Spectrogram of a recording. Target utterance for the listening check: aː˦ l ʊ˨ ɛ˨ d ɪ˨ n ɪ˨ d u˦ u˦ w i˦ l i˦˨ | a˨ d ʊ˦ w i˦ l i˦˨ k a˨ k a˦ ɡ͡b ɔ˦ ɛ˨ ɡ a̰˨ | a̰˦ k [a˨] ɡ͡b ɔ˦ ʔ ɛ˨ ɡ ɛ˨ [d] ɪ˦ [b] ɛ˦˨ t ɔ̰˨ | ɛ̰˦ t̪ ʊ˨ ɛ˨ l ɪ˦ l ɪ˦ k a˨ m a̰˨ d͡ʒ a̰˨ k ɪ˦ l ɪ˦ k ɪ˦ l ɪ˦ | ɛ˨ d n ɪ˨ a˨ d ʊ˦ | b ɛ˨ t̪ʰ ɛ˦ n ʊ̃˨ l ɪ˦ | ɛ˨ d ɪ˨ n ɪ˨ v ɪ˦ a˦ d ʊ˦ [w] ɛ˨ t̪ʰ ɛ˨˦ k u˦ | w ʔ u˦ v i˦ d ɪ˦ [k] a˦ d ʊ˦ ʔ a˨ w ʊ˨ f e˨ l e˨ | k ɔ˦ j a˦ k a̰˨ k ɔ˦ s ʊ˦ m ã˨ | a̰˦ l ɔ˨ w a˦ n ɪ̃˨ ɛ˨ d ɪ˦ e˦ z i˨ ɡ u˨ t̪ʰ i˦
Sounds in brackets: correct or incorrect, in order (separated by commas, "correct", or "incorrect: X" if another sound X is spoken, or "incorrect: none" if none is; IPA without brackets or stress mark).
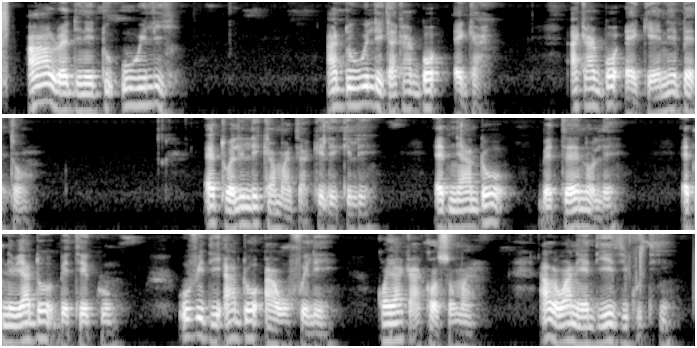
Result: incorrect: a˦, incorrect: n, correct, incorrect: b, incorrect: ʔ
